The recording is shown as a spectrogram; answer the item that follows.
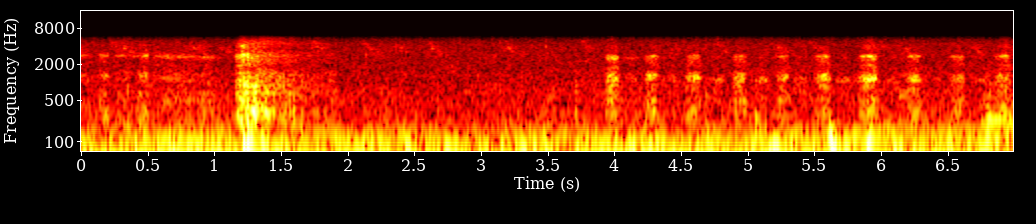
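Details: Alaskan Malamute pups, four weeks old, in rough play with littermates; a brief noisy burst early on, then quick rhythmic panting breaths repeating about twice a second over a low continuous hum.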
